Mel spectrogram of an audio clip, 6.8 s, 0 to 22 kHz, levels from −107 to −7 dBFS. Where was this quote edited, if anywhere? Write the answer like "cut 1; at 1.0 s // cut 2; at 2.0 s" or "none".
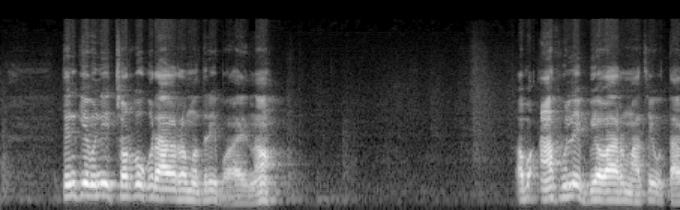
none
